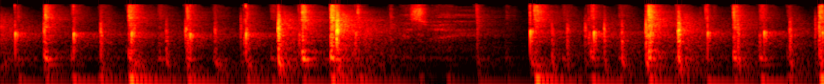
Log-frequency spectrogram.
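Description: Flamenco footwork (zapateado): the dancer's shoes strike the stage in fast rhythmic runs, accompanied by palmas hand-clapping. The strikes thin out briefly a little past halfway, then resume strongly.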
